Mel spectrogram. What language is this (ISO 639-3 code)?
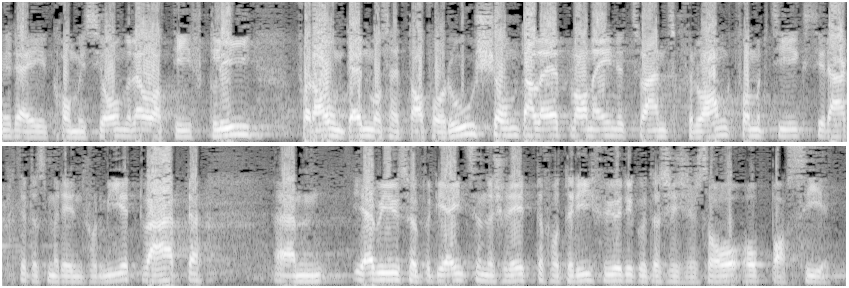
gsw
